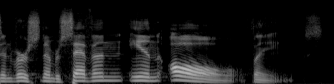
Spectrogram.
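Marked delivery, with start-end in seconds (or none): 1.3-3.3 "all" stretched out long; drawn-out emphasis on "all"; stress on ALL. Shown as a demonstration. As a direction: lean hard and slowly on "all". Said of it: "I'll emphasize it as I read it".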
